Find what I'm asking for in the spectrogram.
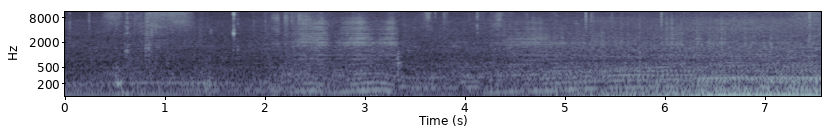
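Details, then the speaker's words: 2001 Saturn SC2 after Seafoam carbon cleaning and throttle body and IAC valve cleaning, formerly idling near 2,000 rpm: low smooth rumble settling into steady even idle; idle now normal. "while responses after cleaning that out idle seems to be a lot better"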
